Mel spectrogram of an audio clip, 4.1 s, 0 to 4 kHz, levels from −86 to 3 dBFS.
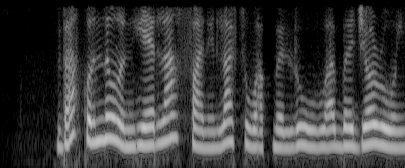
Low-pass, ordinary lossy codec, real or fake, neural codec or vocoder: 3.6 kHz; none; fake; codec, 16 kHz in and 24 kHz out, 0.6 kbps, FocalCodec, streaming, 2048 codes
